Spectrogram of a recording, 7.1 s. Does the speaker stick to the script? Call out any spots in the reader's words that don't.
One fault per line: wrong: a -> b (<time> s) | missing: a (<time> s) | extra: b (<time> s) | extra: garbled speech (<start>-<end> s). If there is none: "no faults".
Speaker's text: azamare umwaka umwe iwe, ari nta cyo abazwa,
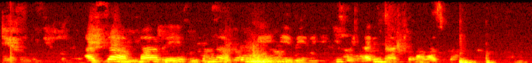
extra: yibereye (3.7 s)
